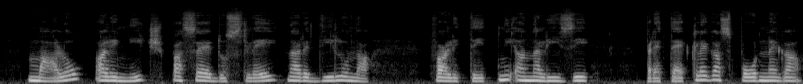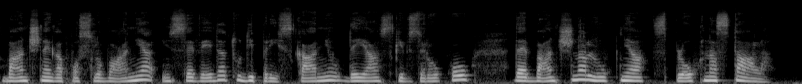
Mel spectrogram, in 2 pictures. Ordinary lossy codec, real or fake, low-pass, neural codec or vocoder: none; real; 19.8 kHz; none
